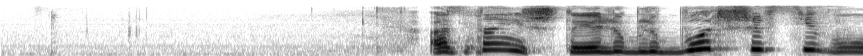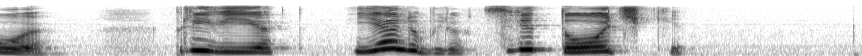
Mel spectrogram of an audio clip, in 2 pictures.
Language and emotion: Russian, positive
